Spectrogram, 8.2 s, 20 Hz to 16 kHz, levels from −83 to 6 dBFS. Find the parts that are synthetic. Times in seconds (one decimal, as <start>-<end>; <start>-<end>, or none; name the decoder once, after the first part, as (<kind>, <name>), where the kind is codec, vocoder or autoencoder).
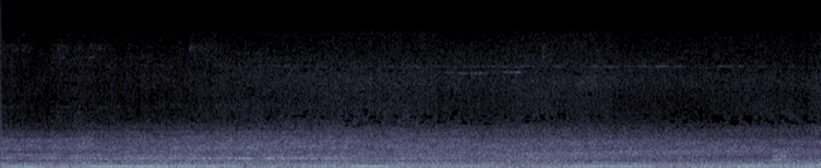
none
